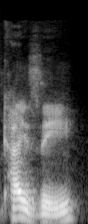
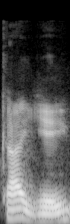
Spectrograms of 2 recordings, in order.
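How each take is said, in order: First: The second word begins with a z sound. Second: The second word begins with a y sound. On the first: This is the Northern way of saying it. "on Google, it was Kai Z, Z" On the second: This is the Southern way of saying it. "Yi, it's like a Y, right?"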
